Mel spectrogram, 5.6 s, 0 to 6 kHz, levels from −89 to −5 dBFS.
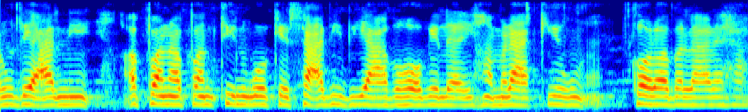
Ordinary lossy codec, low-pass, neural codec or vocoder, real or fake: none; 5.4 kHz; autoencoder, 48 kHz, 128 numbers a frame, DAC-VAE, trained on Japanese speech; fake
